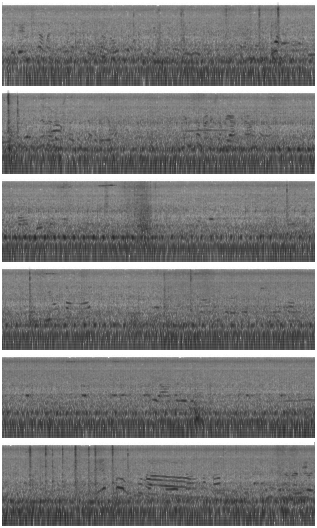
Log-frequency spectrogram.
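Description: Motorcycle engines running steadily at low speed, with faint voices mixed in.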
